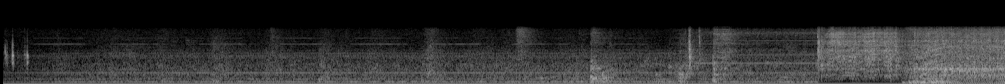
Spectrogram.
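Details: 2009 Subaru WRX, stock, 2.5 weeks old with 1,251 miles: engine runs with steady knock about three per second under exhaust from spun rod bearing, manufacturing defect repaired under warranty.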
